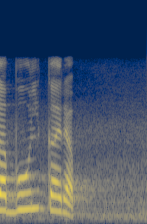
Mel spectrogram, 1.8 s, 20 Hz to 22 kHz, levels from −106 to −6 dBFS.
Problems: constant background noise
